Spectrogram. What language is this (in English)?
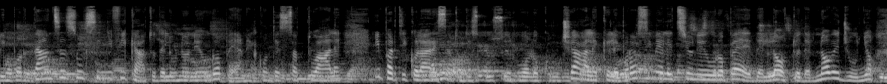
Italian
